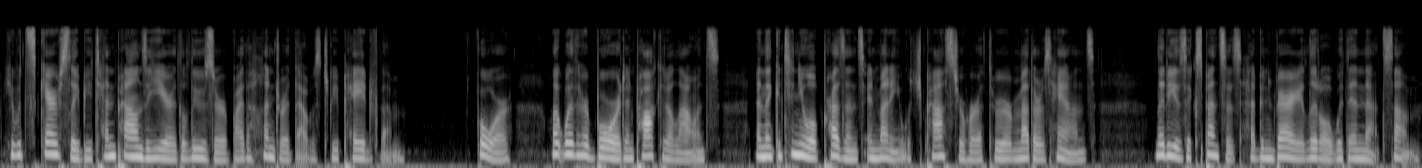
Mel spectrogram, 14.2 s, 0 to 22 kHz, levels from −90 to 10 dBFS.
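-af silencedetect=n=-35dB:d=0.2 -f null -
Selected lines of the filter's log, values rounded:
silence_start: 4.02
silence_end: 4.78 | silence_duration: 0.76
silence_start: 5.08
silence_end: 5.53 | silence_duration: 0.45
silence_start: 7.16
silence_end: 7.56 | silence_duration: 0.40
silence_start: 10.92
silence_end: 11.56 | silence_duration: 0.65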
